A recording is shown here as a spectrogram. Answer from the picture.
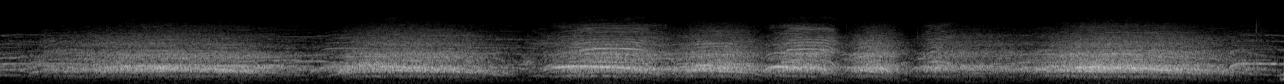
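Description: Large concert crowd shouting and cheering together, many voices rising in loud waves every couple of seconds.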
